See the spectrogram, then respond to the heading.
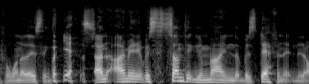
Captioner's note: chuckling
